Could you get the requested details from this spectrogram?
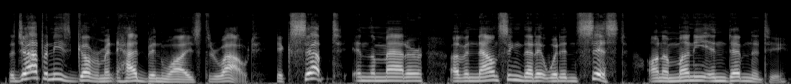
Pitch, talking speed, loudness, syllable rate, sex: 165 Hz, 160 wpm, -19 LUFS, 5.1 syllables/s, male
